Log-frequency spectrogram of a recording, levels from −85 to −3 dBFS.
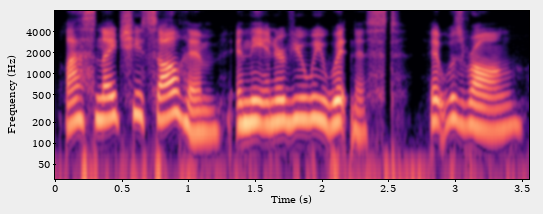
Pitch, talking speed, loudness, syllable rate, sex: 195 Hz, 220 wpm, -18 LUFS, 5.5 syllables/s, female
